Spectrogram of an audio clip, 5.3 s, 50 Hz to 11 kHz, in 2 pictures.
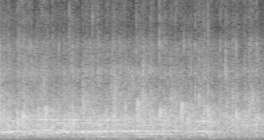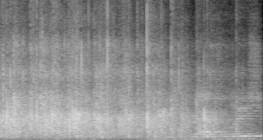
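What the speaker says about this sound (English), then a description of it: "One more round of applause for our class of 23." A crowd applauds the graduating class at a future teacher signing day, with steady, loud clapping throughout and some cheering and talk mixed into the din as it slowly eases.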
